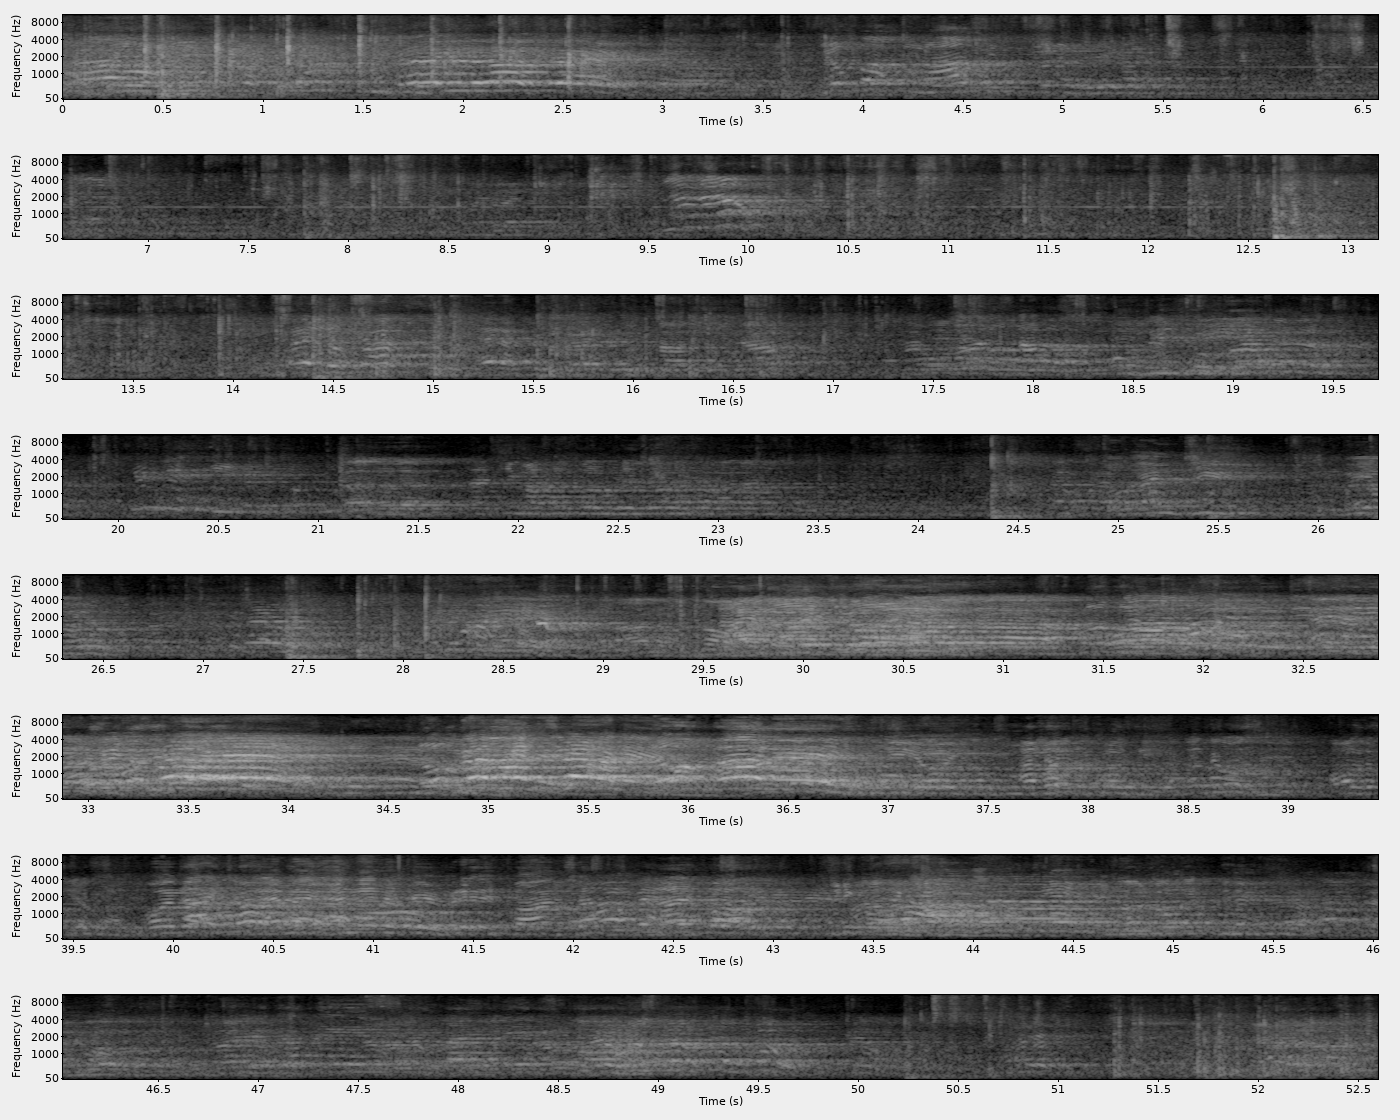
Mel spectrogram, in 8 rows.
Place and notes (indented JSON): {
  "title": "Campiello Pisani, Venezia VE, Italy - Campiello Pisani",
  "date": "2022-09-17 14:00:00",
  "description": "Kids playing football in the campo outside the conservatory of Venice.\nTascam portable recorder + Soundman OKM",
  "latitude": "45.43",
  "longitude": "12.33",
  "altitude": "9",
  "timezone": "Europe/Rome"
}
